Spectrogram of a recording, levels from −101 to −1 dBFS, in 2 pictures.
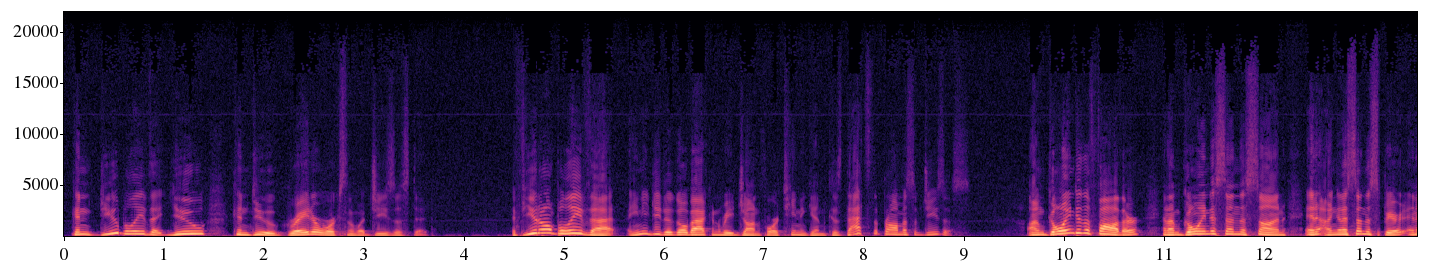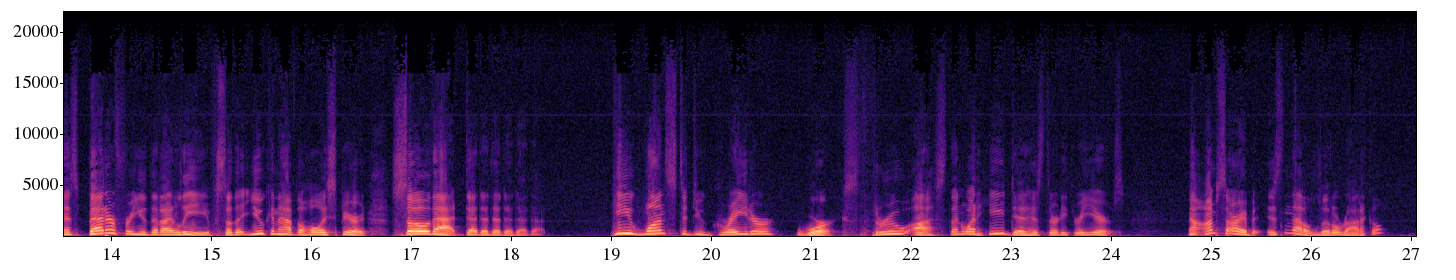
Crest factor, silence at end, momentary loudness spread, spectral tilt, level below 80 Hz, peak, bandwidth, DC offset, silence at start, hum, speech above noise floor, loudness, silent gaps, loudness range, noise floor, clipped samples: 22 dB; 0.35 s; 13 LU; -8.5 dB/octave; -48 dBFS; -2 dBFS; 10.5 kHz; under 0.1%; 0.1 s; none; 47 dB; -23 LUFS; none; 7 LU; -69 dBFS; under 0.1%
